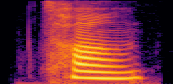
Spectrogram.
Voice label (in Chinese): "舱", Chinese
